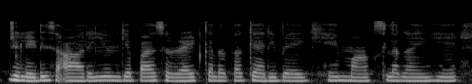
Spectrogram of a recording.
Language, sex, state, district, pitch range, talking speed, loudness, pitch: Hindi, female, Bihar, Samastipur, 170-185 Hz, 205 wpm, -30 LUFS, 175 Hz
